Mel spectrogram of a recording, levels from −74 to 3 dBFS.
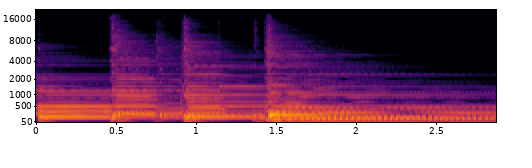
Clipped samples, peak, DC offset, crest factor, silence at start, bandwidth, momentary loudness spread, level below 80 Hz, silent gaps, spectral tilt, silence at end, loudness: under 0.1%; -6 dBFS; under 0.1%; 16 dB; 0 s; 18.5 kHz; 8 LU; -58 dBFS; none; -6.5 dB/octave; 0 s; -23 LUFS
